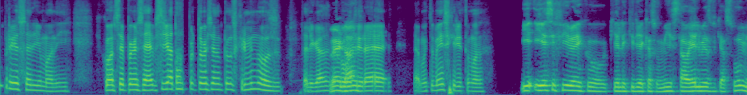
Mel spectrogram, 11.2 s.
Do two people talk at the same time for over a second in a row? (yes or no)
no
